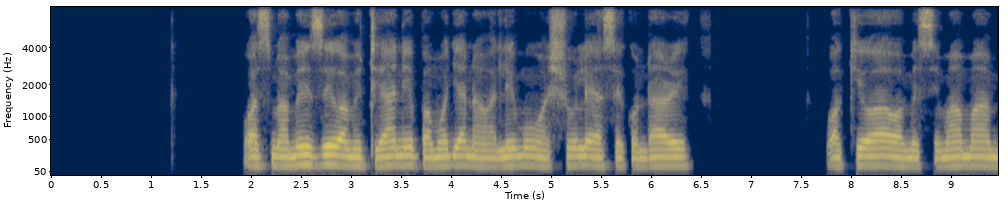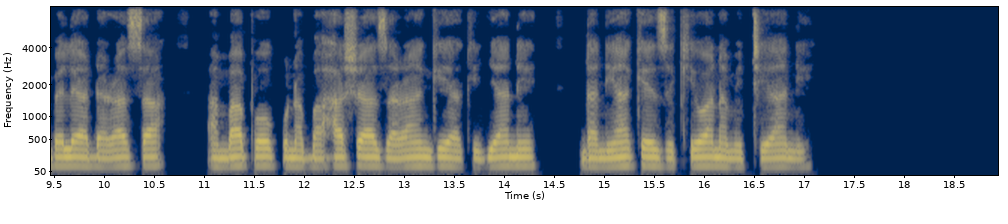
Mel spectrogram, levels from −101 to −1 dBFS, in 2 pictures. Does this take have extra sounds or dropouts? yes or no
no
